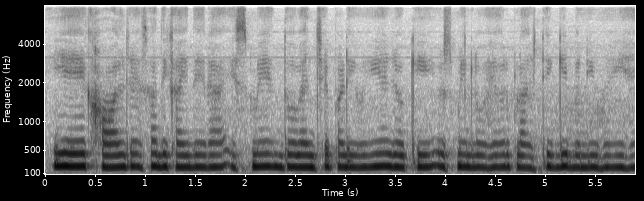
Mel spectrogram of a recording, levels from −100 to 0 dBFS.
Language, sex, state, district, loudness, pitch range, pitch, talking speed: Hindi, female, Punjab, Kapurthala, -14 LUFS, 205-215 Hz, 210 Hz, 245 wpm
